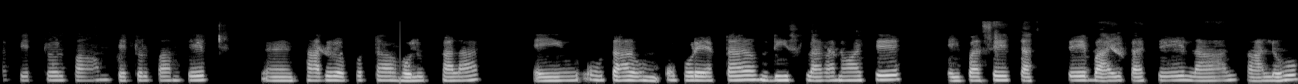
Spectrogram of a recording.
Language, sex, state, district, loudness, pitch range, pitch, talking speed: Bengali, female, West Bengal, Dakshin Dinajpur, -19 LUFS, 180-195 Hz, 190 Hz, 115 wpm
